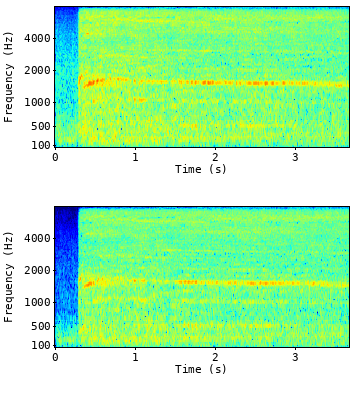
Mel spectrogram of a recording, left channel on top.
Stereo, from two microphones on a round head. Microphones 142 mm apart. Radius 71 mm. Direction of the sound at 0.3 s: 65° left (ahead or behind).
